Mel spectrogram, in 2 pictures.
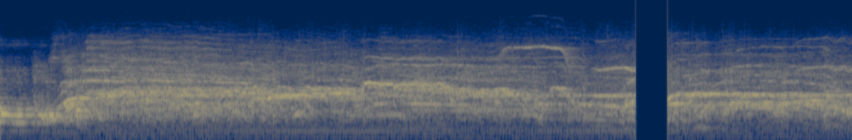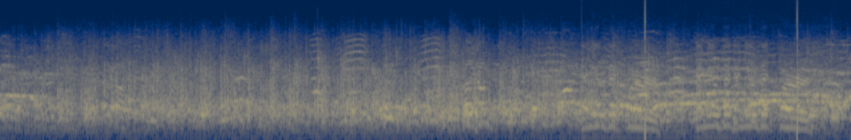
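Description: A crowd of children chatter and shout excitedly close by.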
